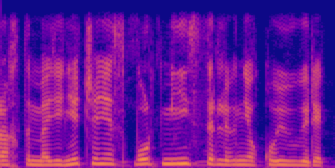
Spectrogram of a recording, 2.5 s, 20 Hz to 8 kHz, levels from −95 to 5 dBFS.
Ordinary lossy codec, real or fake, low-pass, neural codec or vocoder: none; fake; 7.2 kHz; vocoder, 44.1 kHz, 128 mel bands every 256 samples, BigVGAN v2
